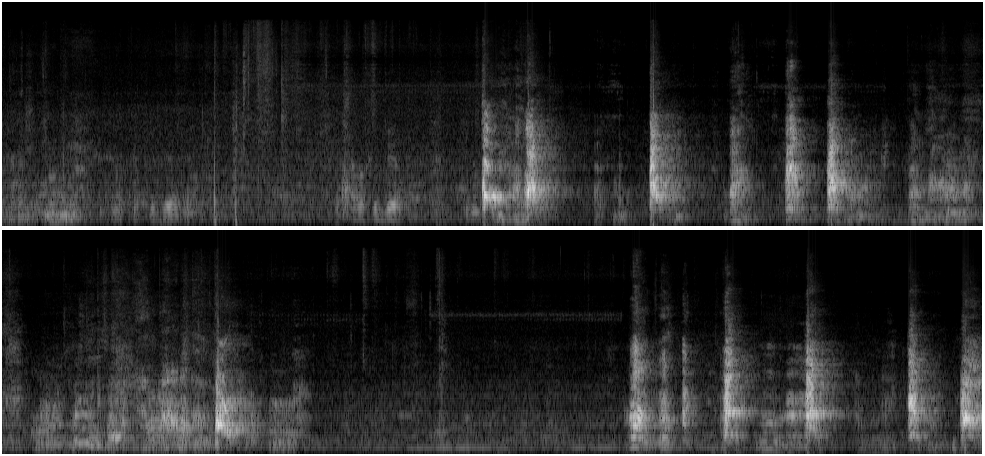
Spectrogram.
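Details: American Akita named Pallas playing with a Chow Chow: sharp barks in bursts around five to eight seconds and again near the end, with low grumbling growls and Dutch speech between.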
